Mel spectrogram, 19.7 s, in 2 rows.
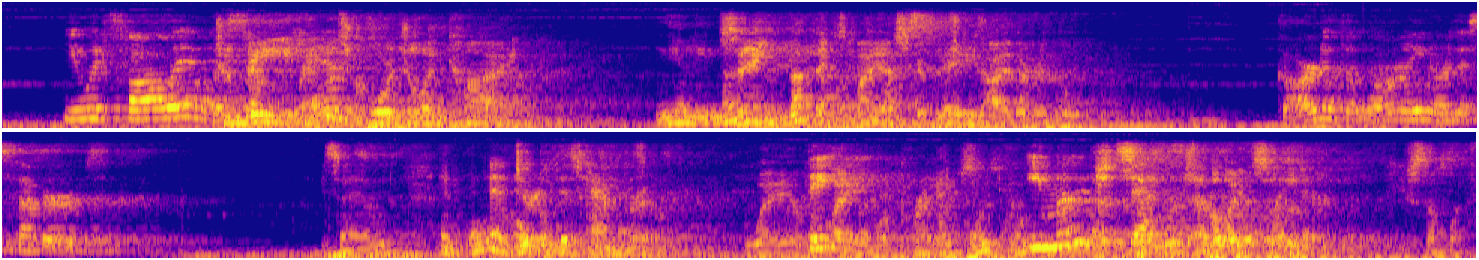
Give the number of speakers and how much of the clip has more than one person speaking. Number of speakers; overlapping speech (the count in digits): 3, about 39%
